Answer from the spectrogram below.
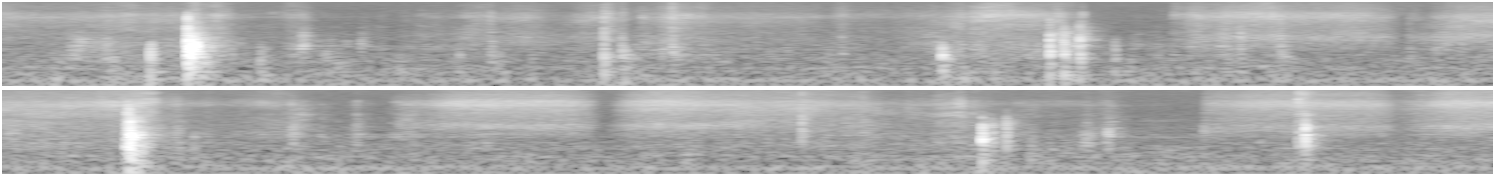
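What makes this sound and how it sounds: Fingertips rub and turn the cream paper pages of an open hardback book. A quiet, steady papery hiss runs throughout, broken by occasional short, sharp ticks and flicks as pages are handled and turned, the loudest near the start and middle.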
